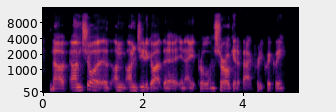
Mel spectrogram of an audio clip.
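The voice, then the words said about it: Slight Australian accent. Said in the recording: “you sound like you're Australian ... there's a little bit of an accent still there ... I'm slowly losing that accent”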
